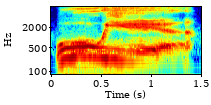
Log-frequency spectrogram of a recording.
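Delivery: high stretched "Oh, yeah" in Macho Man style. Pretend. Streamer showing off a Macho Man catchphrase, high and drawn out. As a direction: draw out the oh like a wrestling promo. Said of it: "I can usually do him".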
